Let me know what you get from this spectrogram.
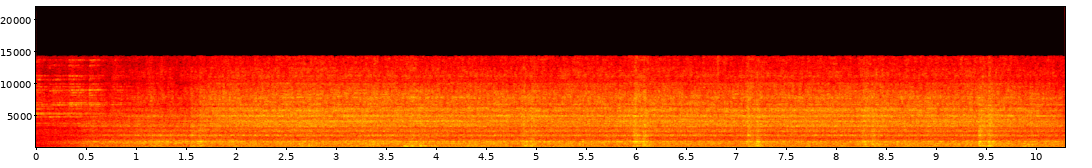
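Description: Hisatsu Orange Railway diesel railcar (the Orange Restaurant train) running along the line, heard on board: a steady loud rumble with a constant whine, starting about half a second in, and a few sharp clacks as the wheels pass rail joints.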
